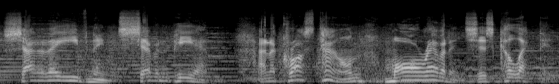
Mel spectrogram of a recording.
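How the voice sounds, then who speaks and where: A dramatic, earnest male announcer played by an actor narrates a detective serial in old-time radio fashion. His voice is on the high side for a man. Prominent music plays behind his scripted narration. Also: expressive, normal speed, rough recording.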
